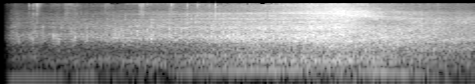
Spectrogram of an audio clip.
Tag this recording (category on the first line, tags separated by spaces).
Sound effects > Vehicles
vehicle automobile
